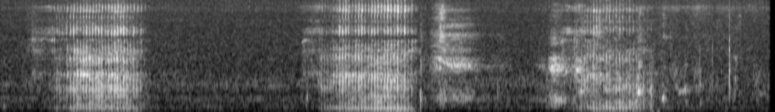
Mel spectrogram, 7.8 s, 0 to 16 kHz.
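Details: Adult man snoring in sleep, loud enough to be heard through walls and doors: three loud, rough, rumbling breaths about every two and a half seconds, roughly 24 a minute, with quiet gaps between.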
